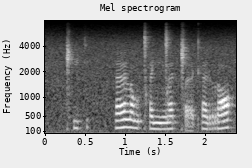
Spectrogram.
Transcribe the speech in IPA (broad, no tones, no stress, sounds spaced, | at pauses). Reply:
ǁʰ i c | æ l ɒ ŋ ǀʰ æ ɲ ŋ͡ǀ æ ǁ æ̰ kʰ æ r ɒ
